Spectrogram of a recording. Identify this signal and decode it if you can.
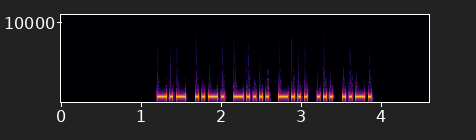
Morse code, heard as a keyed tone, about 30 wpm, 700 Hz. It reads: KF6BSF
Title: USA Call Signs - 6 Characters - 2x Character Spacing - 30wpm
